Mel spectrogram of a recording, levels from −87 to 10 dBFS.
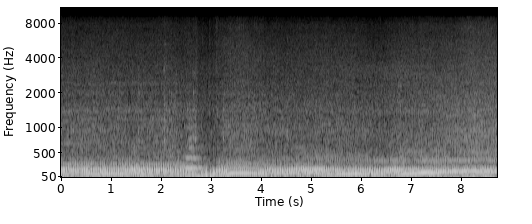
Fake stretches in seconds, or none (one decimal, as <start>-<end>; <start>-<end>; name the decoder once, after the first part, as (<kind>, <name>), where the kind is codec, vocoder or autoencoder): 0.0-1.7 (vocoder, Vocos); 2.7-3.3; 4.2-5.9; 6.5-8.7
